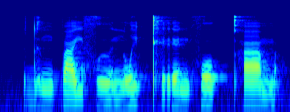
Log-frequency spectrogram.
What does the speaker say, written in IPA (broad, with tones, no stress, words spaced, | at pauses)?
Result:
dɯ˧ŋpa˦˥jfɯː˩˦n wi˥˩t̚kʰre˧nfoː˥˩k̚ pʰa˥˩m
